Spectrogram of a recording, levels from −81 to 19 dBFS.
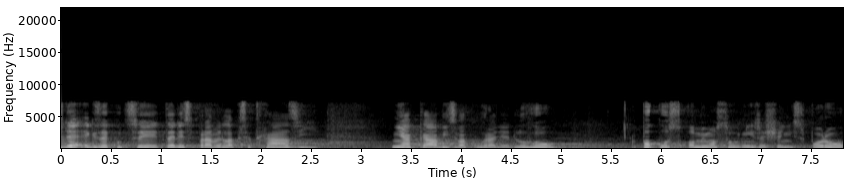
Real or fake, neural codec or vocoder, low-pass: real; none; 7.2 kHz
